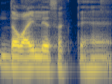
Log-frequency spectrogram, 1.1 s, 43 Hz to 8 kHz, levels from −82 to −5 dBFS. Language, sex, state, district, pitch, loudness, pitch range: Chhattisgarhi, male, Chhattisgarh, Rajnandgaon, 115 Hz, -14 LUFS, 115-120 Hz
